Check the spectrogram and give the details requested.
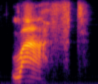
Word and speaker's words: laughed: Okay, so this ed will be a T sound as well. The GH is an F. So this is laughed.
